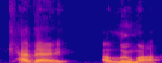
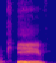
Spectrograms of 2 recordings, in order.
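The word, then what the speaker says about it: Keve: uh it is uh Kev Aluma I've been mispronouncing his name for the last like week so I apologize been calling him keev but Kev Aluma I would like to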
